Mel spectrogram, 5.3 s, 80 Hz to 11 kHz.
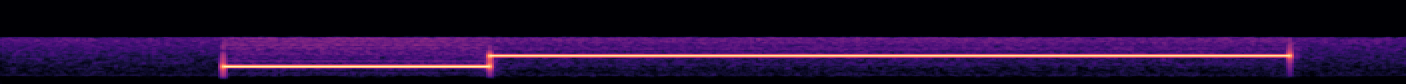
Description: Two-tone page, heard as a one-second tone, then a three-second tone, about 690 then 1250 Hz. It is heard from 0.8 to 4.8 s.
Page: 21 FIRE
